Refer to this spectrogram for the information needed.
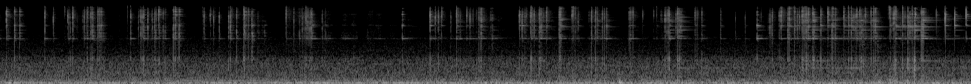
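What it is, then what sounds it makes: Metal crown. Long nails rapidly tap and scratch the beaded band and base of a small, hollow, silver-toned metal crown. Quick, bright metallic clinks and high chime-like ringing come in dense bursts over a steady low rumble, with soft scratching between the taps. The tapping stays fast and even throughout.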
